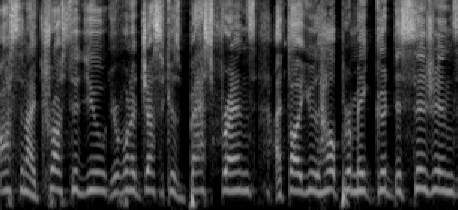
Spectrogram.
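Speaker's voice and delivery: high, indignant mock yelling; retold screaming mom. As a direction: scold him like a let-down, furious mother. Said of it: "she's screaming at me".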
